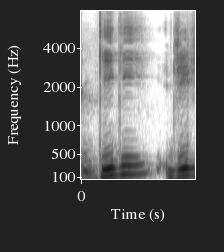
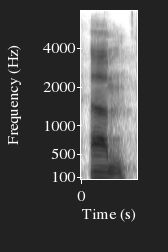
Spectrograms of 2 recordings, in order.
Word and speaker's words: Gege: I still don't know how to pronounce this guy's name. I need to listen to like an interview or something where they pronounce his name, but I think it's Gege.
